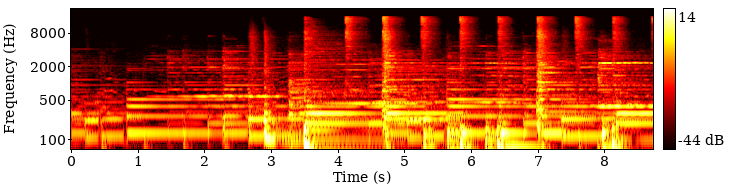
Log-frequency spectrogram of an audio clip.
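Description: Live band playing: electric guitar notes open the song, then the full band comes in about three and a half seconds in, louder, with a steady beat.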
